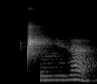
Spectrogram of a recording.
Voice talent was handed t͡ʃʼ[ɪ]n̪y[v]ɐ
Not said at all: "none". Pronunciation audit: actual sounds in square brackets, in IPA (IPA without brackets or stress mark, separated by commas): ɪ, ð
